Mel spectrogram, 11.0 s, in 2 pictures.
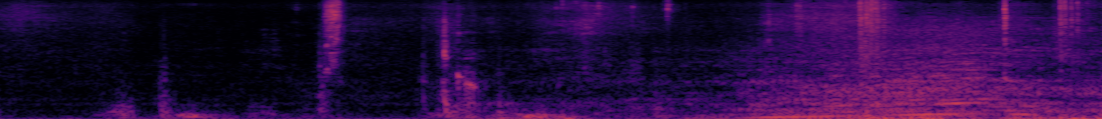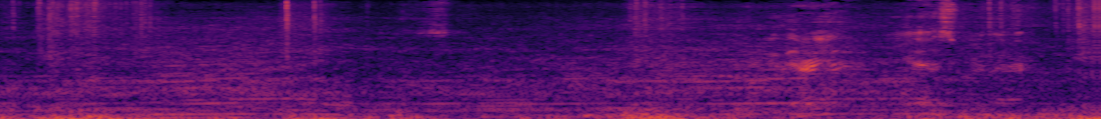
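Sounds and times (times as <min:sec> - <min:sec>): car engine accelerating: 0:02.2 - 0:11.0.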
